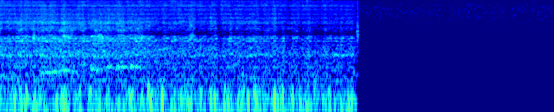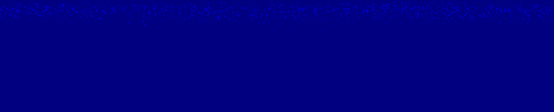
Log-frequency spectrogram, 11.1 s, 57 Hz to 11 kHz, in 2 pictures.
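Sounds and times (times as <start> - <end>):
faint steady hiss: 0.0 - 3.8.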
